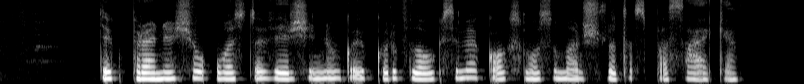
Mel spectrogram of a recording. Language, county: Lithuanian, Vilnius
